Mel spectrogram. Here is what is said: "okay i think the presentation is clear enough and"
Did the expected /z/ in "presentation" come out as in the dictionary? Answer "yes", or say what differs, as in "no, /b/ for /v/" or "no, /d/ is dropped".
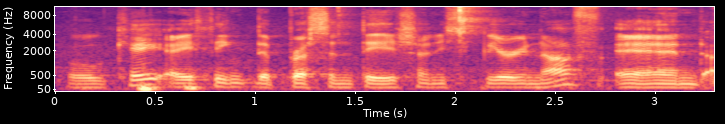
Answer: no, /s/ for /z/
